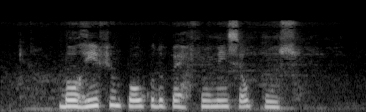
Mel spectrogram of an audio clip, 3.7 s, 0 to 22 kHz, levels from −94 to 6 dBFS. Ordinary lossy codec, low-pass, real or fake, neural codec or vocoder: MP3, 96 kbps; 9.9 kHz; real; none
